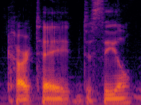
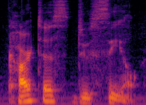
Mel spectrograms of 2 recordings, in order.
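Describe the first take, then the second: First: The S at the end of Cartes is silent. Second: The S at the end of Cartes is pronounced. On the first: The speaker calls it right. "the S is silent in French" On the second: The speaker calls it wrong. "I shouldn't pronounce the S at the end"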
